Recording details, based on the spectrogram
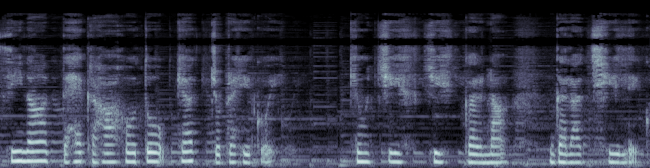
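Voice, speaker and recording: A woman talks in a monotone, flat way at medium pitch, with music in the background. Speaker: poetry reciter. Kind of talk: poetry reading.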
